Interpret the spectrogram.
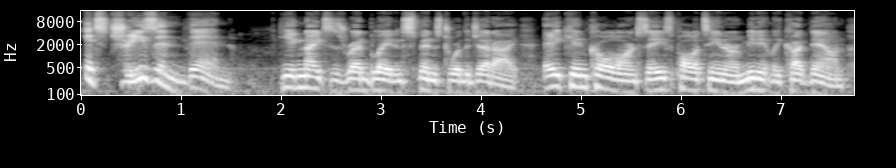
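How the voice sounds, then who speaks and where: A man reading scripted screenplay narration and scene headings for a podcast audio play. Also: mid-range voice.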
